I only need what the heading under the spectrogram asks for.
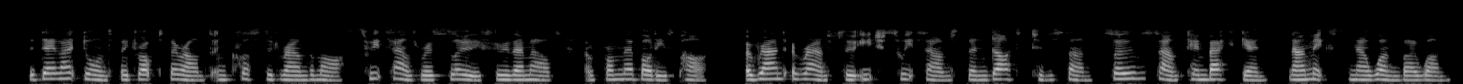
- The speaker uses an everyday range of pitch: No, narrow, 2.2 semitones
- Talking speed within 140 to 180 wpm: No, average, 195 wpm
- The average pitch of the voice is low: No, high, 215 Hz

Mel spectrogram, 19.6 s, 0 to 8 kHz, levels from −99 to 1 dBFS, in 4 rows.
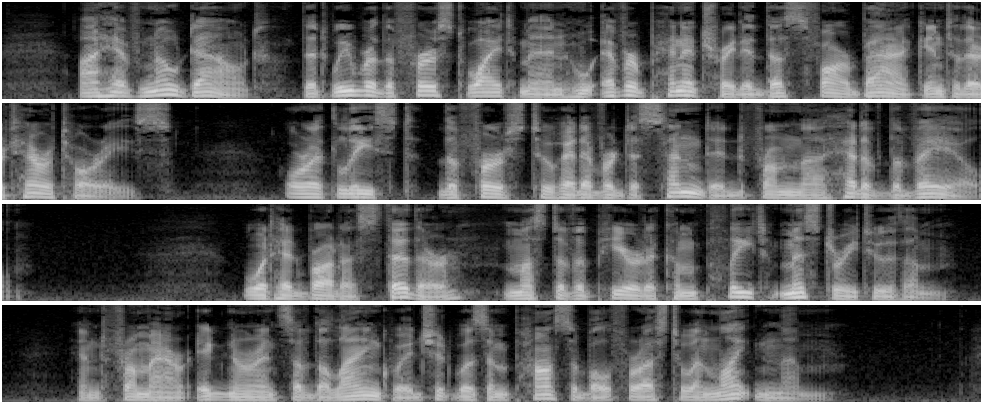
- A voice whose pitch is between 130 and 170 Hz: No, very low, 90 Hz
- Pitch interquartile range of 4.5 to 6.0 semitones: Yes, average, 4.8 semitones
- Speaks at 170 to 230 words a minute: Yes, average, 195 wpm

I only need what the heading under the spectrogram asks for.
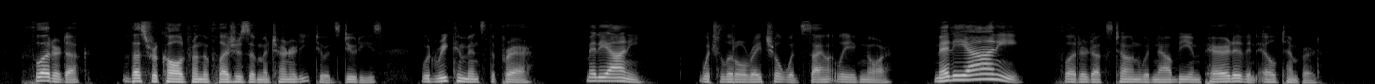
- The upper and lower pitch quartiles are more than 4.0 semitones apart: No, average, 3.2 semitones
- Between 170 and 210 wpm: No, average, 150 wpm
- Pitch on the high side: No, low, 120 Hz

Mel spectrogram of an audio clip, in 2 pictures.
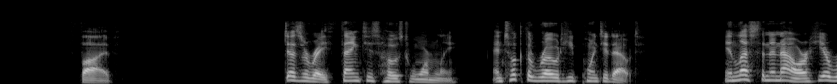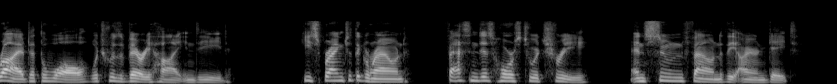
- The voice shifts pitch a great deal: Yes, wide, 6.2 semitones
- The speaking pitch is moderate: Yes, medium, 150 Hz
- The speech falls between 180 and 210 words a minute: No, average, 160 wpm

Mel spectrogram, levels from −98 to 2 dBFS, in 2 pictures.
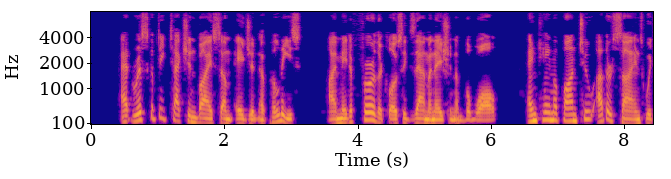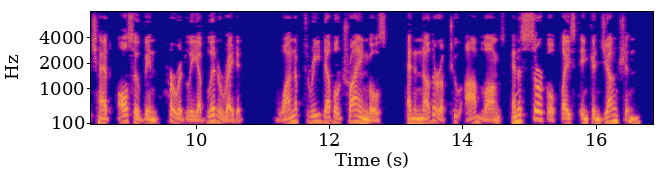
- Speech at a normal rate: Yes, average, 165 wpm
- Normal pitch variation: No, wide, 7.7 semitones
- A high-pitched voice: No, low, 130 Hz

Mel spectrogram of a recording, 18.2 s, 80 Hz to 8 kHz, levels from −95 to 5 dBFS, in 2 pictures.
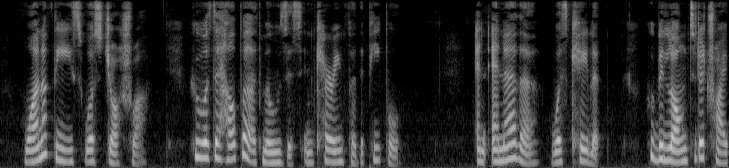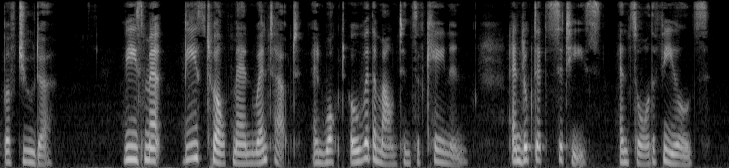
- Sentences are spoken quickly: No, average, 160 wpm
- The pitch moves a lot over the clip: No, average, 4.3 semitones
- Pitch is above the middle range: Yes, high, 200 Hz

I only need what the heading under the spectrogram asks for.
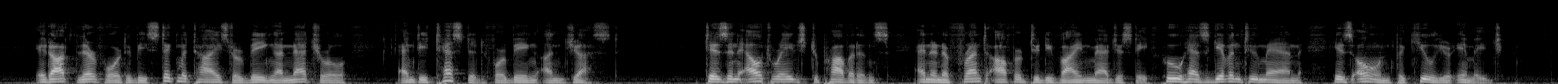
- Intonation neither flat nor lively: Yes, average, 4.6 semitones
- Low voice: Yes, low, 105 Hz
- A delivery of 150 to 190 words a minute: No, slow, 135 wpm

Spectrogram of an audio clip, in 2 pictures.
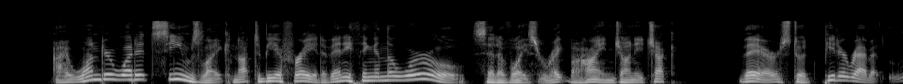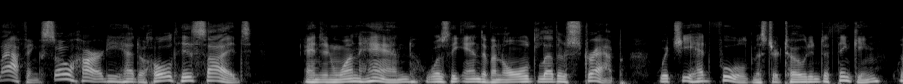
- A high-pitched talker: No, low, 125 Hz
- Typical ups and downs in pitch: No, wide, 7.4 semitones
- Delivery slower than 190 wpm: No, average, 195 wpm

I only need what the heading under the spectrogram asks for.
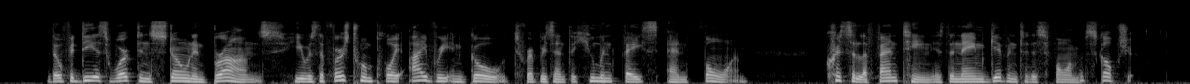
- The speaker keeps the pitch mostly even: No, average, 4.4 semitones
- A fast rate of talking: No, average, 175 wpm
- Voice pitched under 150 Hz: Yes, low, 135 Hz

